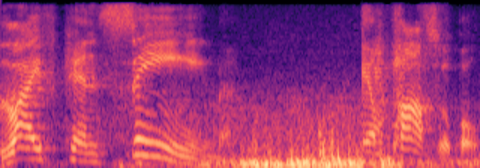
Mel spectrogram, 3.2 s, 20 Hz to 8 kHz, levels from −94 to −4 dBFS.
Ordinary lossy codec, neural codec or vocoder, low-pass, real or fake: AAC, 32 kbps; none; 7.2 kHz; real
